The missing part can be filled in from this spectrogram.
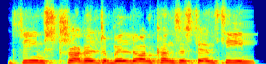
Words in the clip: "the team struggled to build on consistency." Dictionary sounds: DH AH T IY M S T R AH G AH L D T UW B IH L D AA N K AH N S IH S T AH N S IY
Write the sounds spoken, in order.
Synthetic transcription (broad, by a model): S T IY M S T R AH G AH L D T UW B IH L D AA N K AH N S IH S T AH N S IY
